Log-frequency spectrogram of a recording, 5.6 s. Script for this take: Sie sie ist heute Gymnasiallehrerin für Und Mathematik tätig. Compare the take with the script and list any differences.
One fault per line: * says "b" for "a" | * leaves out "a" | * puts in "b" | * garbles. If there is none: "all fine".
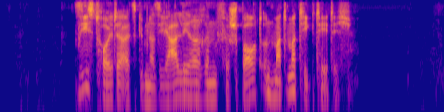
* leaves out "sie"
* puts in "als"
* puts in "Sport"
